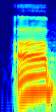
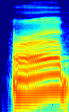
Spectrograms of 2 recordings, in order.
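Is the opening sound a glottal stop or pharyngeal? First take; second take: glottal stop; pharyngeal. First: It starts with a plain glottal catch. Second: It starts with a deep throat sound. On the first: The speaker calls it wrong. "آ نہیں پڑھنا۔ آ پڑھیں گے تو پھر عین نہیں بلکہ حمزہ پڑھا جائے گا" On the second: The speaker calls it right. "عین کی آواز کو نکالنا ہے"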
